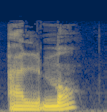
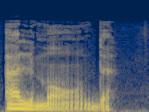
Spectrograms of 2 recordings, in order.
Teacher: you don't pronounce the final D, but then you pronounce it here for the feminine form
